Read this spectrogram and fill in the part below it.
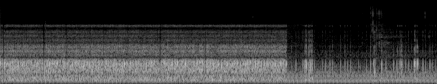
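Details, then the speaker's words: Belkin powerline network adapters streaming files over house wiring, heard on a shortwave radio tuned to the BBC World Service: a loud steady hiss with rapid popping that swamps the station, easing when the data transfer stops. "the noise you hear is on the eaton radio on the bbc world service frequency and there is no sign of the bbc world service"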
